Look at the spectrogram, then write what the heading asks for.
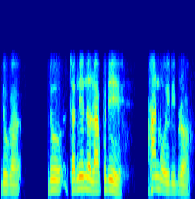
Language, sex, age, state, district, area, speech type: Manipuri, male, 30-45, Manipur, Chandel, rural, conversation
